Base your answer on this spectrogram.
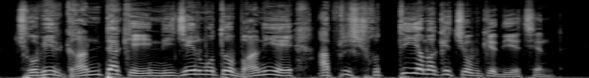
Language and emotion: Bengali, surprised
